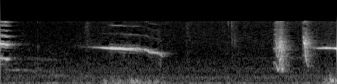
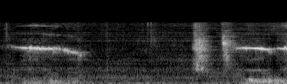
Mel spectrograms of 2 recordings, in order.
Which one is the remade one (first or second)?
second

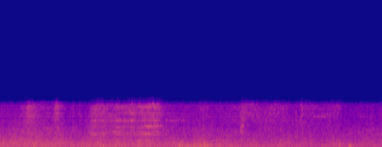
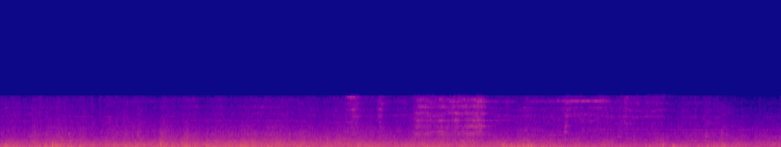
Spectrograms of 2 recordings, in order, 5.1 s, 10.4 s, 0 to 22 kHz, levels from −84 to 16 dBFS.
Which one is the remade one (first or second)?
first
